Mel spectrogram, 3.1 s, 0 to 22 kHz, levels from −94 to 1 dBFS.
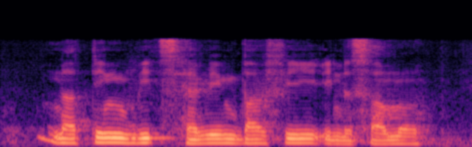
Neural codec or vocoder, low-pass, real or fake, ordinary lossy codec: codec, 16 kHz, 4 kbps, FunCodec, trained on Chinese and English, 50 frames a second; 7.2 kHz; fake; AAC, 48 kbps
